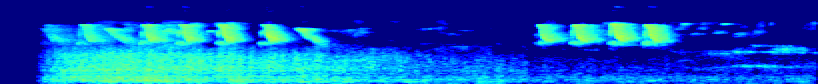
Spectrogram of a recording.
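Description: Faint birds chirping in two quick runs of high chirps, the first lasting about three seconds and the second a little over a second near the middle, with a soft rustling noise under the first run.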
